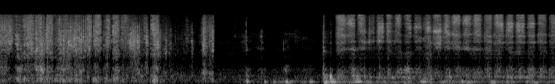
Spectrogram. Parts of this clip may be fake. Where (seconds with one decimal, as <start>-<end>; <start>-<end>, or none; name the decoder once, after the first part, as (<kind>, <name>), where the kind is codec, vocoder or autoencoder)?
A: 2.2-5.6 (codec, SNAC)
